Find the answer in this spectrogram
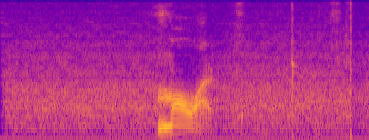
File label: "Muihir", Tobi; Stern; Fishing Lore of Tobi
